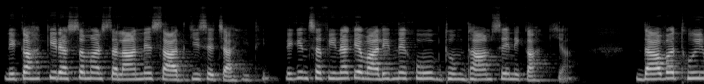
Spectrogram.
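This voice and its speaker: A woman reads a romance novel aloud, her voice sitting noticeably high. She keeps a steady, even storytelling pace from line to line. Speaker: narrator.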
